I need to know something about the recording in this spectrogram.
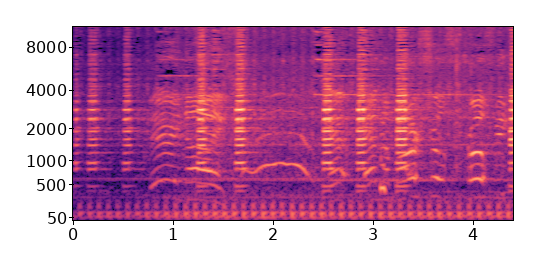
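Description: Music with a heavy, steady bass beat playing from a passing parade car's stereo, with voices calling out over it.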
